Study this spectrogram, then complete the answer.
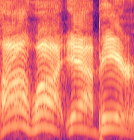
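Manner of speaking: put-on high, slow, hard-of-hearing old grandpa voice. Acting out a Thanksgiving dinner scene: imitating an old grandpa. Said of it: "it's like the old grandpa".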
